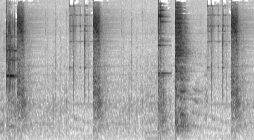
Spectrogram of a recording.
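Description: Lid of an enamelled steel pot knocked and rattled on its pot: about five sharp metallic clinks that ring briefly, with light ticking in between.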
